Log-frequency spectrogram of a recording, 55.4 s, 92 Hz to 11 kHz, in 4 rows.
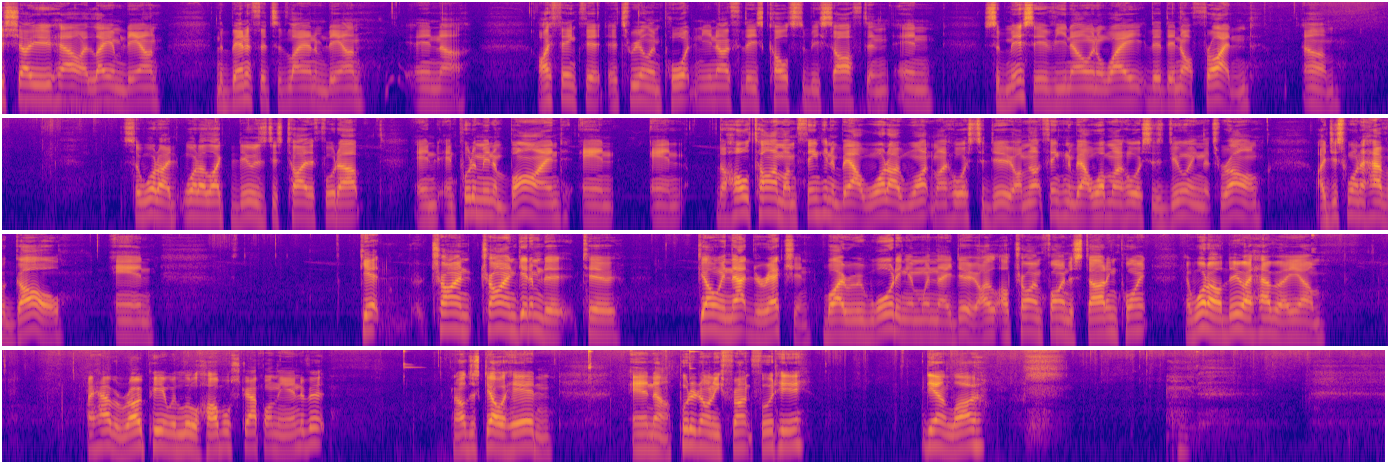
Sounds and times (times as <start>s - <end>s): Speech: 0.0s - 1.6s, 2.2s - 4.7s, 5.4s - 13.4s, 15.1s - 29.3s, 31.3s - 34.0s, 34.7s - 41.0s, 42.4s - 44.8s, 46.1s - 47.1s, 47.9s - 49.7s, 50.8s - 51.5s.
